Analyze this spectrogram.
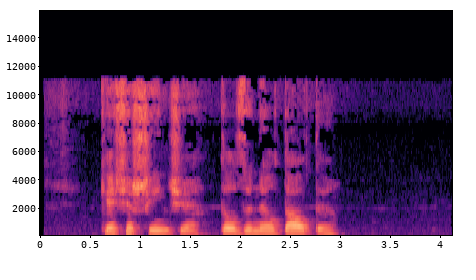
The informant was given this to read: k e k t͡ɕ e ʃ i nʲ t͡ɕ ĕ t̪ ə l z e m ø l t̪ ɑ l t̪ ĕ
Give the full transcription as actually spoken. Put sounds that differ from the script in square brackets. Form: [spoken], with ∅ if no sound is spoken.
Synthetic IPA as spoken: k e [∅] t͡ɕ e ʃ i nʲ t͡ɕ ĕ t̪ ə l z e [n] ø l t̪ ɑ l t̪ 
